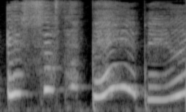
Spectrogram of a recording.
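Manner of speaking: high, soft cooing voice; baby talk. Shown as a demonstration. Showing viewers how to talk gently to the brush, high soft coo. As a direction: coo it like talking to an infant. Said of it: "Light hand".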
